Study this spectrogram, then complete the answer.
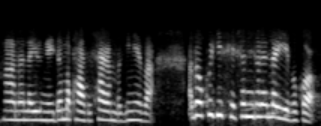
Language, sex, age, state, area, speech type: Manipuri, female, 30-45, Manipur, urban, conversation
